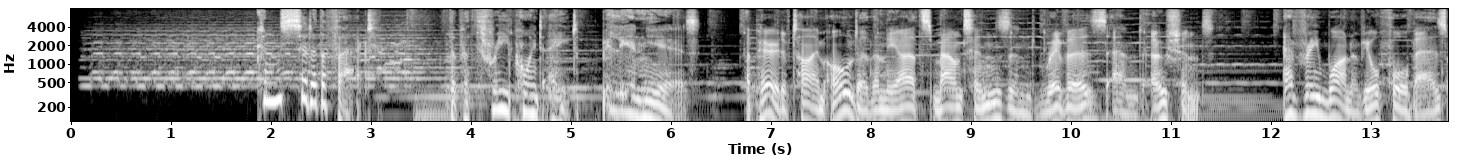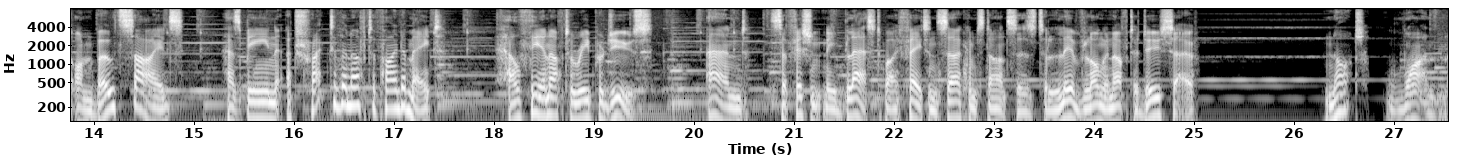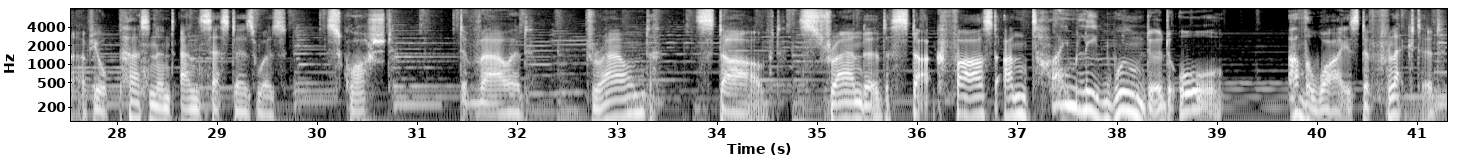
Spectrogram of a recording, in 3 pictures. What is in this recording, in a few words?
Narr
